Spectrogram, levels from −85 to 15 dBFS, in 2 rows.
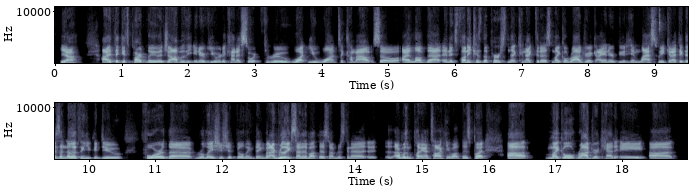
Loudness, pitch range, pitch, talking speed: -19 LUFS, 125-145 Hz, 135 Hz, 255 wpm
